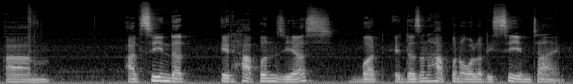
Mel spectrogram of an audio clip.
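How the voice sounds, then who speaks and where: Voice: medium pitch, unhurried, a little mellow, slight background noise. A podcast host asking questions in a supportive, casual way with many fillers. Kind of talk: conversational interview.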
